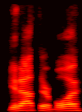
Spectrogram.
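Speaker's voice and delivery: a hint of a commanding Texas grandfather; lightly voiced stern grandpa. Grandpa sends scared grandson out to fight, imitated firm command.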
